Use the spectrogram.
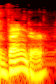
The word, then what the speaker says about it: Wenger: please stand by for history of anger technically pronounced wenger the company dates back to the late 1800s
